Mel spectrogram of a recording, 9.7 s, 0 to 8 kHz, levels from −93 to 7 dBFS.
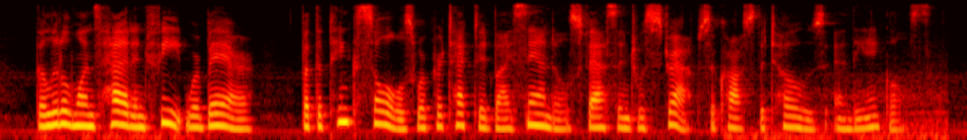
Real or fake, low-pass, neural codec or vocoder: real; 7.2 kHz; none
